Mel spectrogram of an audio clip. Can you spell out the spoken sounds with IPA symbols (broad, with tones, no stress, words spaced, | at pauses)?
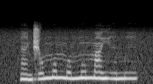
ɛ̃˨d͡ʒo˨˦mo˦mo˧ mũ˦mã˦ji˧ mi˦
